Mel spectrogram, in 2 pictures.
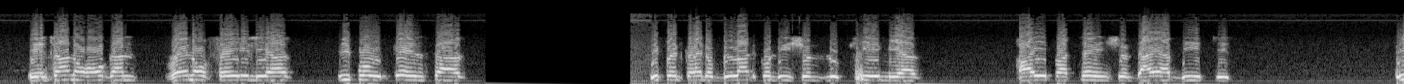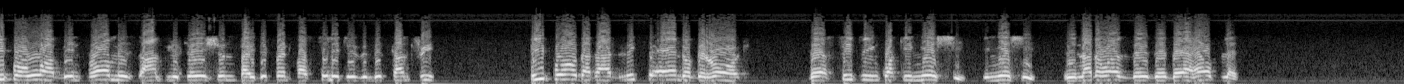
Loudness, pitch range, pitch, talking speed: -10 LUFS, 185-210 Hz, 195 Hz, 105 wpm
